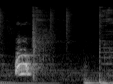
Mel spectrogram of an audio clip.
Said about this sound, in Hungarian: Kutya!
